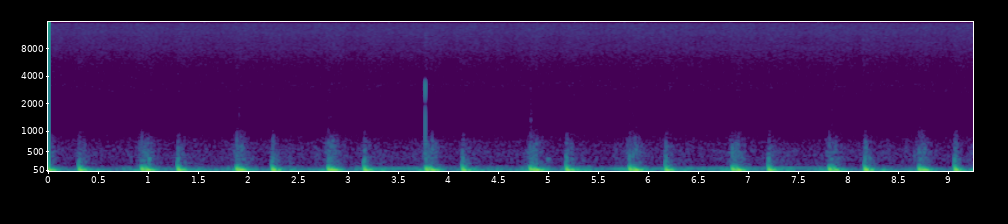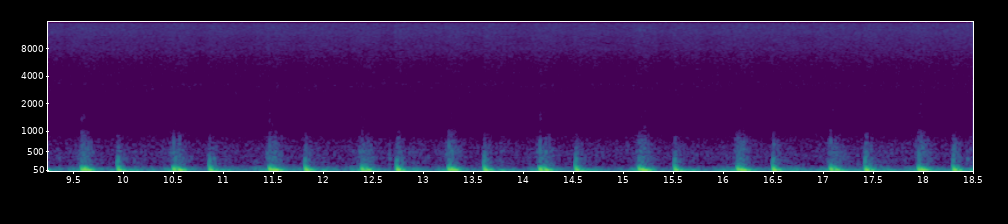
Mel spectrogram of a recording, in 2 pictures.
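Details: Male full heart auscultation, recorded partly sitting at a desk and partly lying in bed: steady low thumps in clear lub-dub pairs, about 65 beats a minute, no extra noises; normal heart sounds.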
